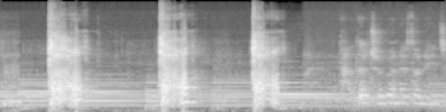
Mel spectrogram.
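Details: Dog that has coughed endlessly for two months but has nothing wrong, acting like a patient indoors yet bright outside; three short, harsh, dry feigned coughs about a second apart over background music.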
